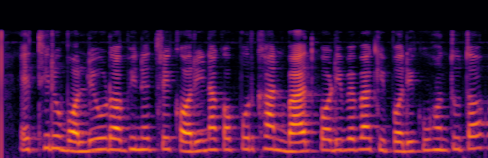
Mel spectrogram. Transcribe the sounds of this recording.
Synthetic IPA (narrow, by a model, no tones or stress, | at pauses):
et̪ʰiɾubɔliuɽɔbʱinet̪ɾikɔɾinakɔpuɾkʰanbad̪pɔɽibebakipɔɾikuɦɔnt̪ut̪ɔ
